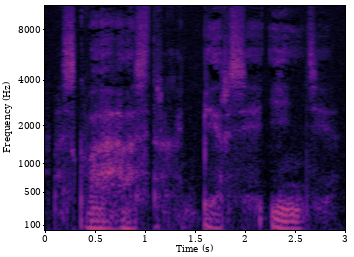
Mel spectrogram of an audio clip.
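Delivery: hushed, near-whispered list of places; inward thought. A narrator's reading. Lover breathing her scent and thinking, hushed. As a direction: let each name drift out softly. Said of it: "думая".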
